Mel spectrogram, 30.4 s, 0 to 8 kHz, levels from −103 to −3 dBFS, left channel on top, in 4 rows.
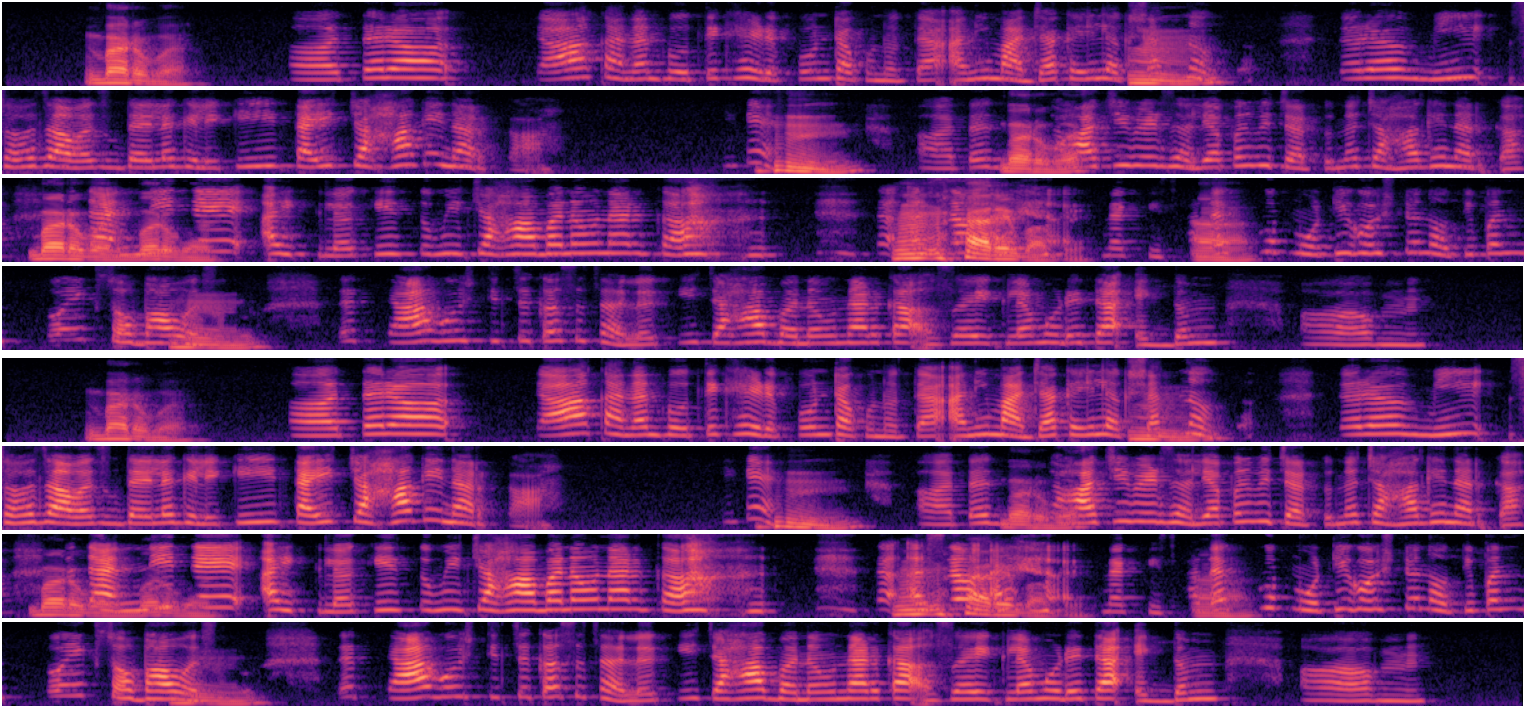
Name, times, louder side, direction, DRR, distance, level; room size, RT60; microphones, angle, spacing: voice 1, 0.4-0.9 5.6-6.1 11.4-11.9 12.6-13.0 15.4-16.3 19.7-20.4 21.2-21.5 23.7-24.1, left 5 dB, 35° left, 0.4 m, -36 dB
voice 2, 1.4-2.3 2.7-6.1 6.4-10.4 11.3-11.5 12.2-20.5 20.7-20.8 21.2-23.9 24.2-25.2 25.5-29.9, right 5 dB, 30° right, 0.5 m, -36 dB
11.5 x 3.8 x 5.3 m
head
